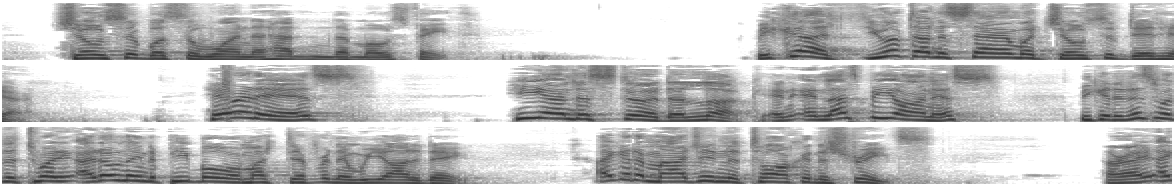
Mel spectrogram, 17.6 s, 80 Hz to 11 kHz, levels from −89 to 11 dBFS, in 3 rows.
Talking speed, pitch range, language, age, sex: 200 wpm, 155-215 Hz, English, 20-39, male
